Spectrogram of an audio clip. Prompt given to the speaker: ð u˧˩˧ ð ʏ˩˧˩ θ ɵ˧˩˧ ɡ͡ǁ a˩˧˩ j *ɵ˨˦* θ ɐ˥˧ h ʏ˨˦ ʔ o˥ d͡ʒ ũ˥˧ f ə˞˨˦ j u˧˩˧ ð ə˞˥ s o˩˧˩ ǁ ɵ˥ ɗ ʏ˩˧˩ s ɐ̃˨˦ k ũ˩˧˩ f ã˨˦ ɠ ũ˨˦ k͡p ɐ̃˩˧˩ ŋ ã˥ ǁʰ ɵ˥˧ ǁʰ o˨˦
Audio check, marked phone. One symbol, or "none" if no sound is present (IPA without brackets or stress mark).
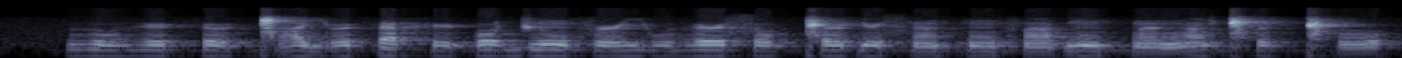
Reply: ɵ˨˦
